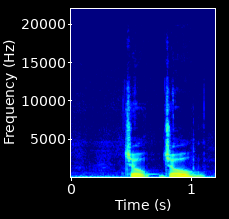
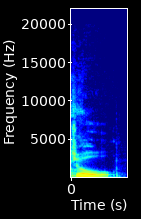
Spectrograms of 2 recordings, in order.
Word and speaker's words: Joel: the fact that you see Pedro or Joel, is that how you pronounce it? Is it Joe or Joel? I don't know. Joel. It's with a L.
